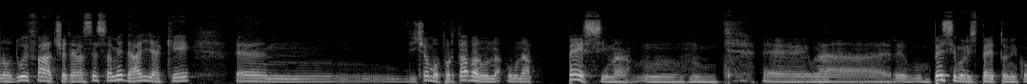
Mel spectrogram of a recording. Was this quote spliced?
no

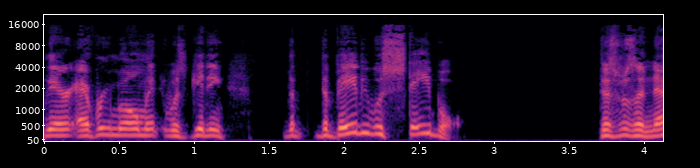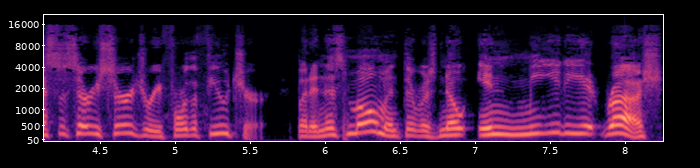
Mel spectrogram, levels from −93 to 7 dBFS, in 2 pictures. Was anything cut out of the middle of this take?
no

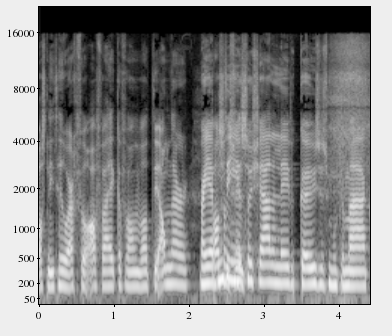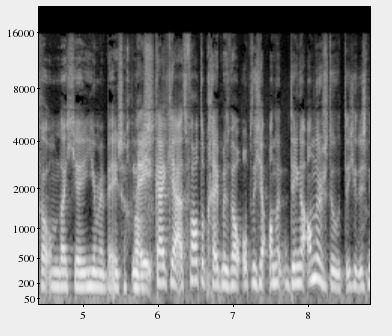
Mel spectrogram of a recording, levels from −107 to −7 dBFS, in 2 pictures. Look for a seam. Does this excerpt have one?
no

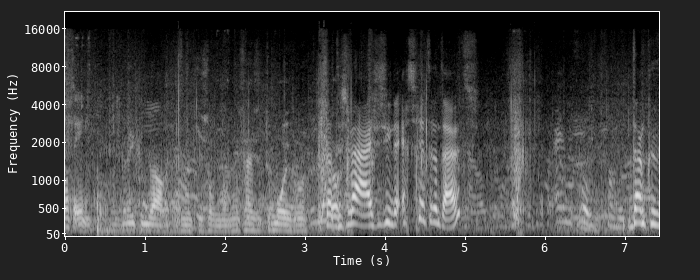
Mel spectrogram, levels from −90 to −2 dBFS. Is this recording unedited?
yes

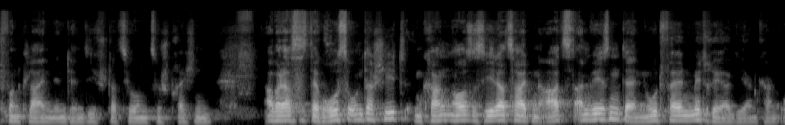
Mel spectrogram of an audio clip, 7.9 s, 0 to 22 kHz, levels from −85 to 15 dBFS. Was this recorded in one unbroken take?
yes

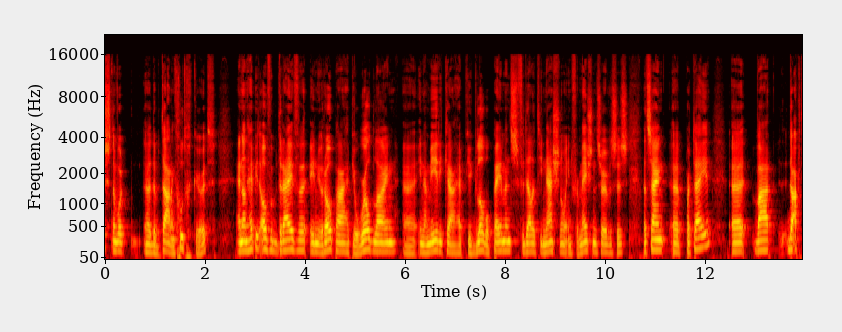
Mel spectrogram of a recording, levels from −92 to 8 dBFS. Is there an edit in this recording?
no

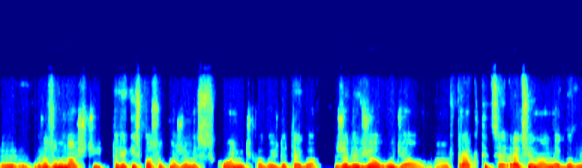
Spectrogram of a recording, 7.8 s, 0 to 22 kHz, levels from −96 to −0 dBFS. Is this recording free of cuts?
no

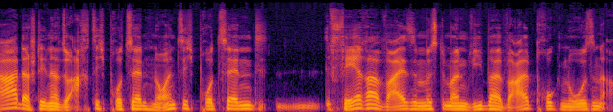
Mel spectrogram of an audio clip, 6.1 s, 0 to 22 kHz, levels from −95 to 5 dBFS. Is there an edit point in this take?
no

